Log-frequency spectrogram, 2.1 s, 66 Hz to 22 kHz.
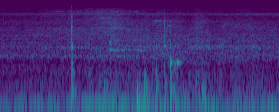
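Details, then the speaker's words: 2014 Ford F-150 5.0 Coyote V8 after fixing cylinder 3 misfire by replacing torn coil pack: low even idle holding steady through light throttle blip, no stumble; scan tool shows no misfires on any cylinder. "Let's give it a little bit of gas. Listen to that. Look. No misfires, man."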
